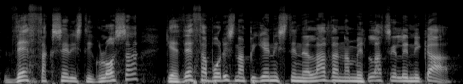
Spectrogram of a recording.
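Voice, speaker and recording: A man's voice: a little high, fast. A man with an Australian accent hosting a podcast, talking casually and eagerly with frequent ums and restarts. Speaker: podcast host.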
